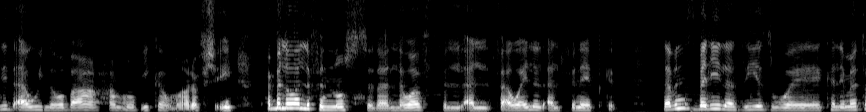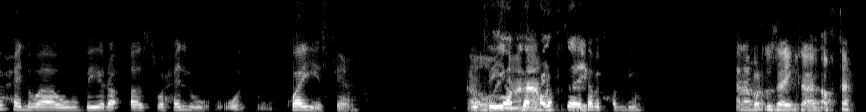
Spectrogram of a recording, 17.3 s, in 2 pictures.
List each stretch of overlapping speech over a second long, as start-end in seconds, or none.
13.4-14.6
